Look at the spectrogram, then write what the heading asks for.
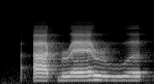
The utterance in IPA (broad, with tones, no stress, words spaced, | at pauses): ʔa˨˩k̚ɹɛ˧˥ɹu˧ə̯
